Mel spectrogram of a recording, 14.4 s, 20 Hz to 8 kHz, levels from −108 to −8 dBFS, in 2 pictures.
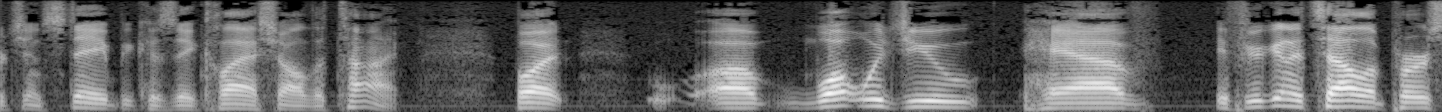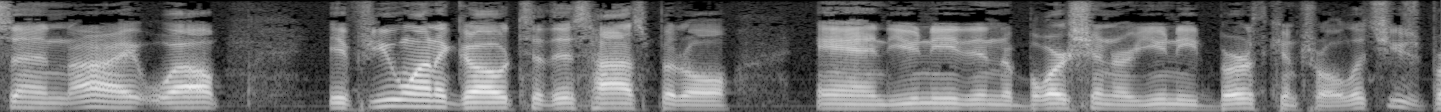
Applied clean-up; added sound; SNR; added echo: none; none; none; none.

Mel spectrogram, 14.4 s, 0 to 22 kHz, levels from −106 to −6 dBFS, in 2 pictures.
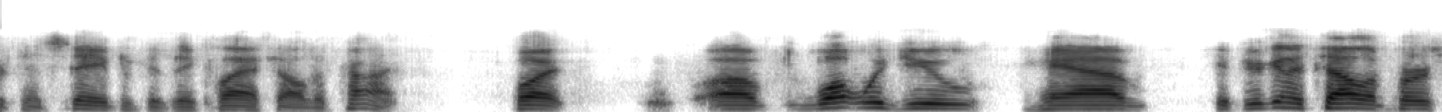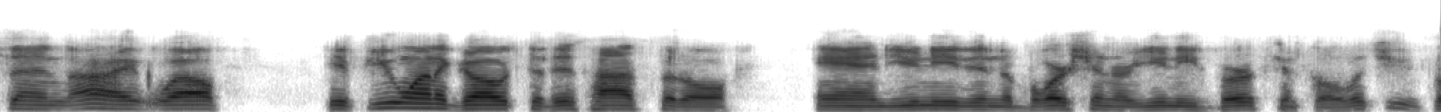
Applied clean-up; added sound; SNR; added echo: neural mask model Resemble Enhance denoiser.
